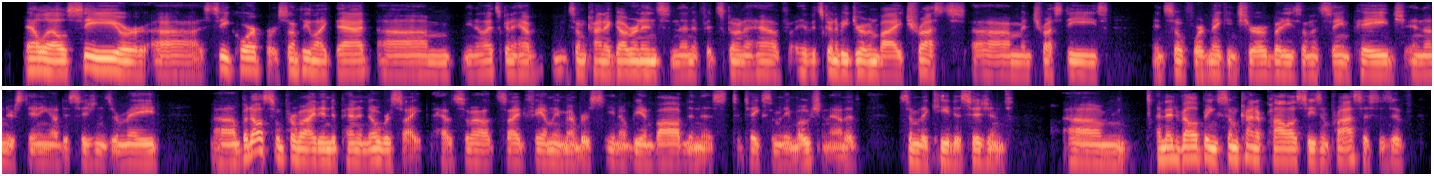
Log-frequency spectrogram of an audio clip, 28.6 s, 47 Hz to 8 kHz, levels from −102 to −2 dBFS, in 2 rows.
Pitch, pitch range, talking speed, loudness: 110 Hz, 100-115 Hz, 200 wpm, -26 LUFS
